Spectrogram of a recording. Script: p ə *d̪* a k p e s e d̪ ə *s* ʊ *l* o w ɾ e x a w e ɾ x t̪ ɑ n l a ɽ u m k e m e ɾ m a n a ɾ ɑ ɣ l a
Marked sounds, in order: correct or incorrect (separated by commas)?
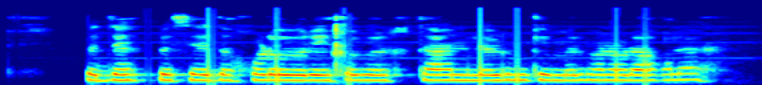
correct, incorrect, incorrect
